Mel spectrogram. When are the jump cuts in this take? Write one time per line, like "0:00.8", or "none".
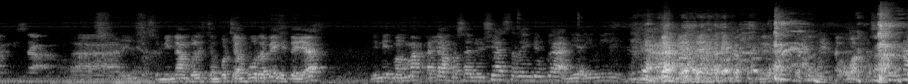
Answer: none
